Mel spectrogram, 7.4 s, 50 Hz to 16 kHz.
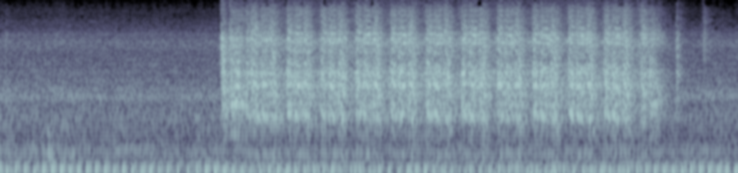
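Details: Polaris Sportsman 600 with almost no compression: slow, even cranking chuffs with one short burst of weak firing that never catches; very low compression.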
